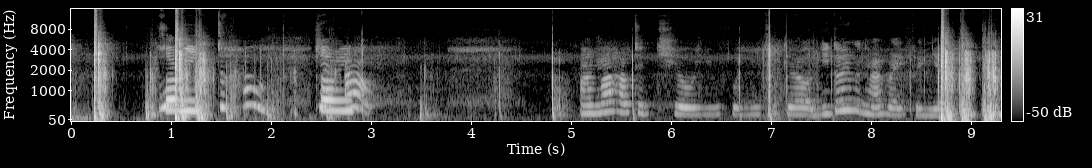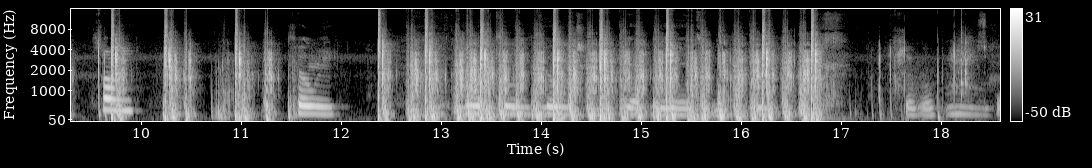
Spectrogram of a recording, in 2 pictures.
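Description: Soft crunching thuds repeat.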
